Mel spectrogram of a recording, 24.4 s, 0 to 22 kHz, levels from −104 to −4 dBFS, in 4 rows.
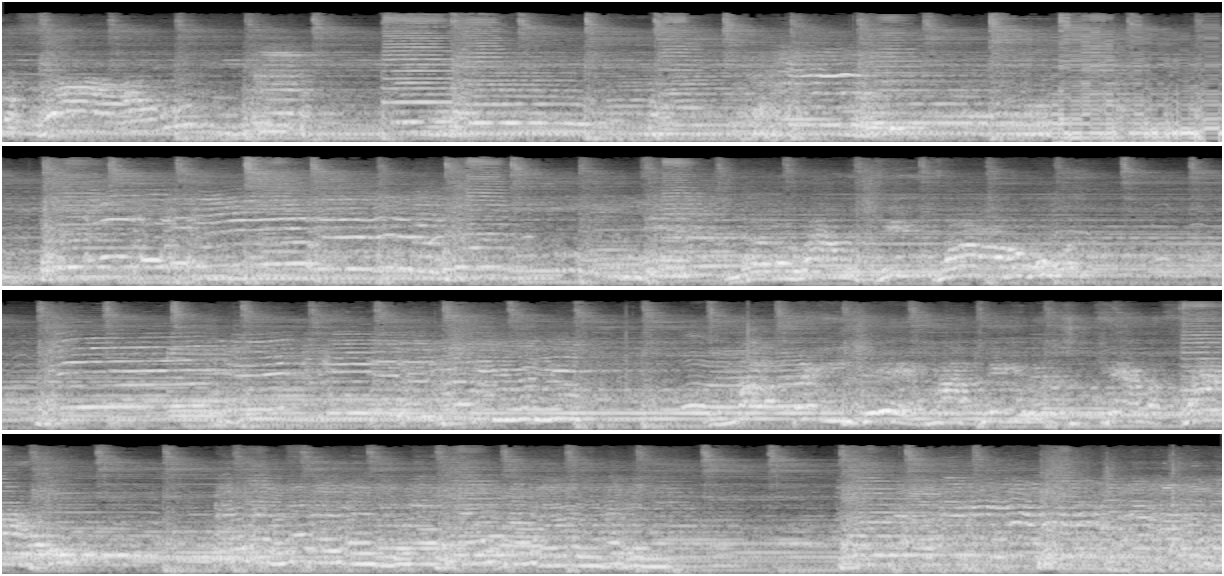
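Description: The audio turns robotic from 5.26 to 6.24 s. A rigid, metallic buzz at 134 Hz follows the natural tone only roughly. This is robotic sound from repeated short buffers. The likely cause is late-arriving audio, with a roughly 7.5 ms slice looped while most real material is skipped.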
